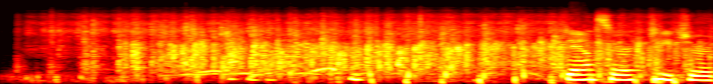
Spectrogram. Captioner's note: audience clapping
